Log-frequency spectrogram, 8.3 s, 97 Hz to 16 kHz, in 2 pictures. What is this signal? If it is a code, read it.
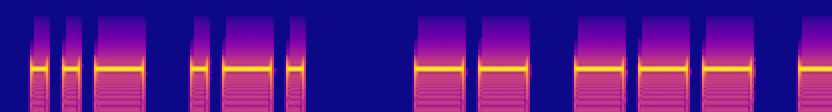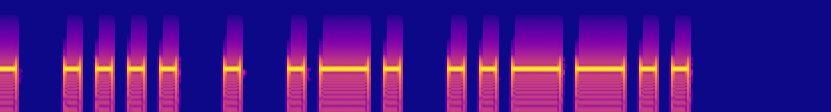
Morse code, heard as a keyed tone, about 15 wpm, 700 Hz. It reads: UR MOTHER?
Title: Sentences from Top 200 Words and Abbreviations 15wpm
